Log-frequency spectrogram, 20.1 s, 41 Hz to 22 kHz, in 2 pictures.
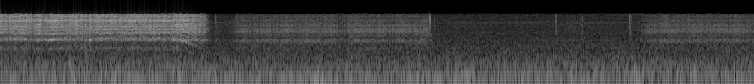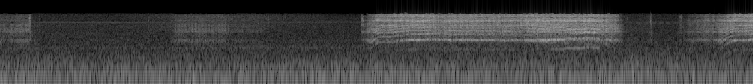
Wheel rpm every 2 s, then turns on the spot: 160, 50, 30, 10, 20, 10, 10, 60, 140, 50.
2-6 8-14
